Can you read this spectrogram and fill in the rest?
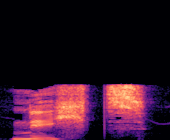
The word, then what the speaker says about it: nichts: Scusi, ich nix verstehen. Did the tourist mispronounce the word nothing, nichts? No, in everyday German it's often said like that.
